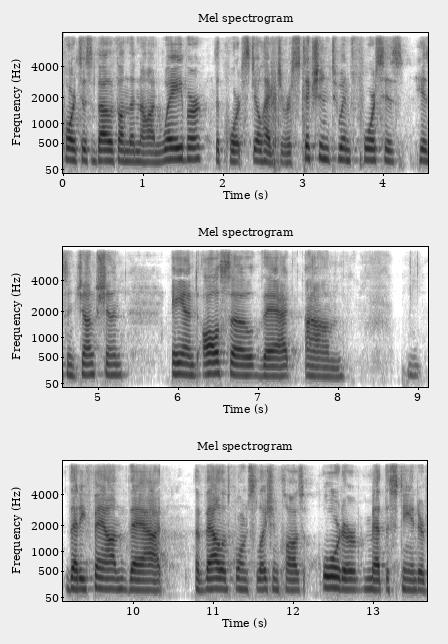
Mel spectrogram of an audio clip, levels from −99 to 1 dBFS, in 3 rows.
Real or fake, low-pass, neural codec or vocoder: fake; 7.2 kHz; codec, 16 kHz, 4.8 kbps, FACodec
